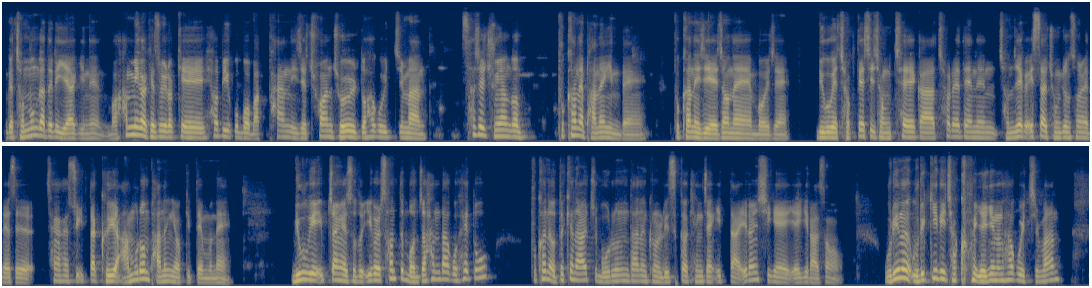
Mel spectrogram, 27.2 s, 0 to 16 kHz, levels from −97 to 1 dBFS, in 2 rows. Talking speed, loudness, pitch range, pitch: 395 characters per minute, -28 LUFS, 130-165 Hz, 140 Hz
